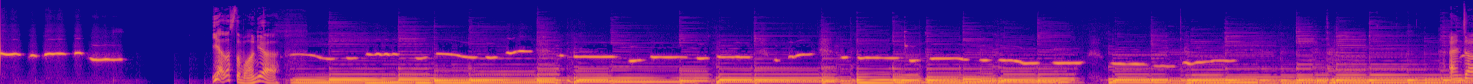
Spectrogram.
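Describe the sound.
A person whistles a wandering, improvised melody for about twenty seconds, clear, over a steady low instrumental backing, with a brief spoken remark near the start.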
